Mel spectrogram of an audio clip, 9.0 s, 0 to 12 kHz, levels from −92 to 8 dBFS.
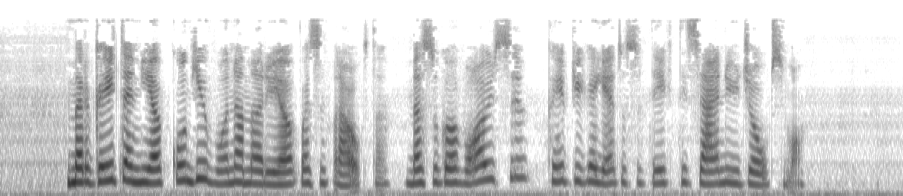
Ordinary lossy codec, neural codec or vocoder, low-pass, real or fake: MP3, 32 kbps; autoencoder, 22.05 kHz, a latent of 192 numbers a frame, VITS, trained on many speakers; 9.9 kHz; fake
